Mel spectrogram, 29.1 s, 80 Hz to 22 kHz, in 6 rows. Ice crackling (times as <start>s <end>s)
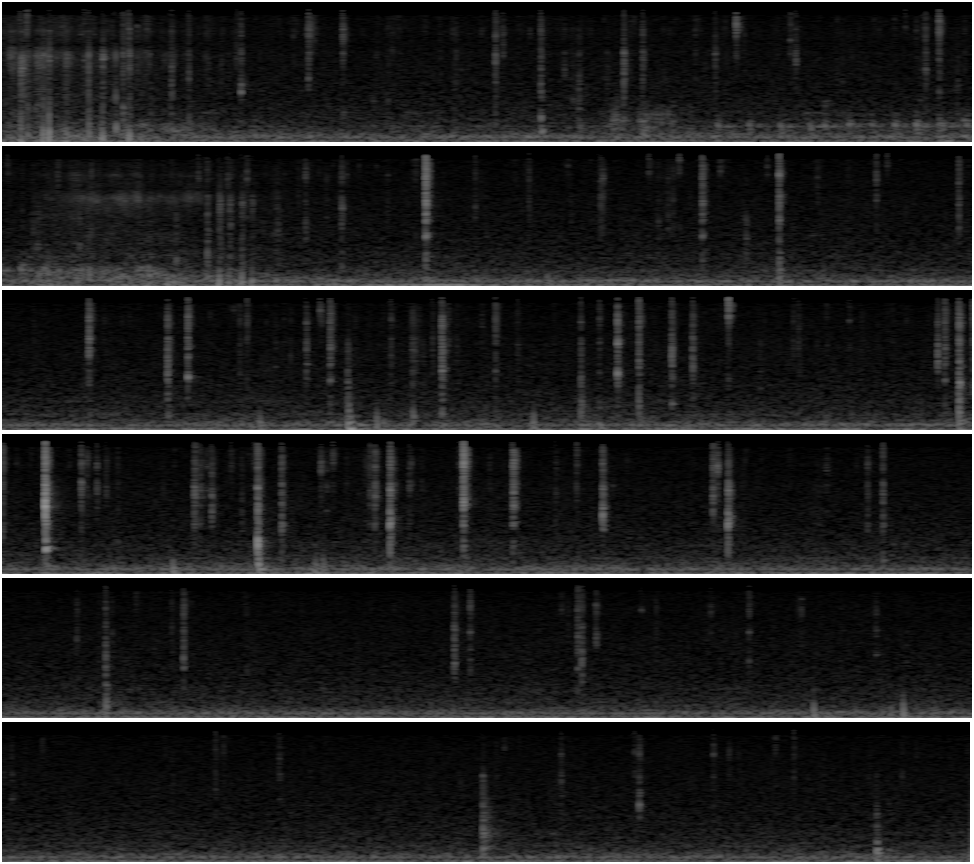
0.0s 1.2s, 2.4s 6.5s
